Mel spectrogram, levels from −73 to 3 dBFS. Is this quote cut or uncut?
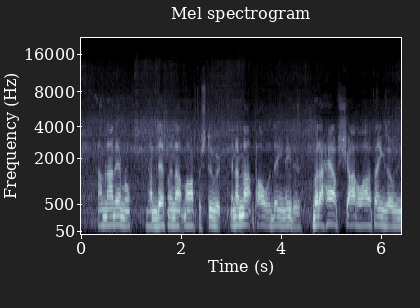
cut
